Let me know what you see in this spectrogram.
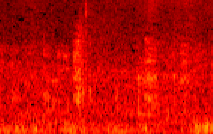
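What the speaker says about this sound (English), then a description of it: "My dog just might have gotten stung in the mouth." A dog whimpers and pants softly after being stung in the mouth, with quick breathy panting and faint whines, fairly quiet and close with no talk.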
